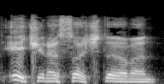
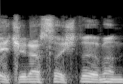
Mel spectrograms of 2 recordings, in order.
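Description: First: Very slow, louder shouted curse; louder repeated curse. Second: Slow, loud curse; shouted curse. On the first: Fred cursing again in horror, slow loud shout. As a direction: stretch the curse out even harder. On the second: Guard Fred cursing at the sight of the cell, slow loud shout. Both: Acted. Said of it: "diye bağırdı Fred".

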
